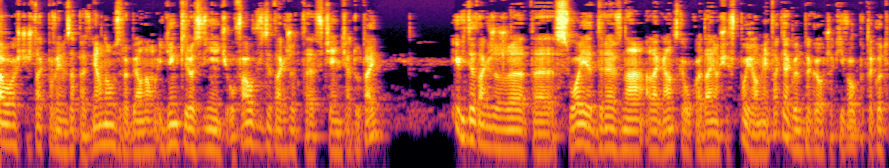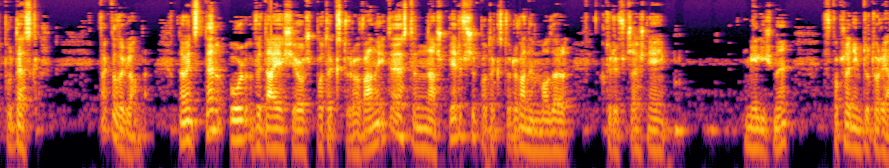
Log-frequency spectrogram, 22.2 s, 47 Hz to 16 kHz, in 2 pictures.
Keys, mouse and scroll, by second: 0.2-3.0 middle drag, 6.1-6.8 scroll up 1, 10.4 middle click, 10.7-13.0 middle drag, 14.9-16.2 middle drag, 16.9-17.4 scroll up 1, 17.7-20.4 shift+middle drag.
